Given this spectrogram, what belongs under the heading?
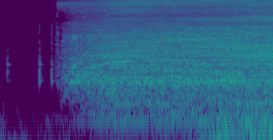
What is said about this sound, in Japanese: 髪の毛を乾かしてあげるね。後ろ、失礼します。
